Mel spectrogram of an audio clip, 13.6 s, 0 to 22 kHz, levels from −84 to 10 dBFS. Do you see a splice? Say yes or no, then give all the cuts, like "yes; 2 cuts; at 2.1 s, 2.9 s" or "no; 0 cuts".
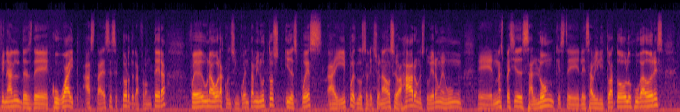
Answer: no; 0 cuts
